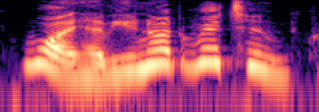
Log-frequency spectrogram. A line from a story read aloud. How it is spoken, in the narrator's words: cried the young man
